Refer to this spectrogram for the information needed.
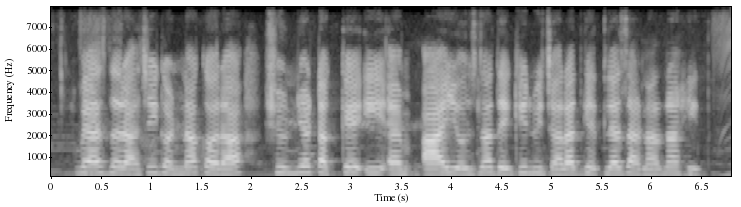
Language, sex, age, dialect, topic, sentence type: Marathi, female, 25-30, Varhadi, banking, statement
